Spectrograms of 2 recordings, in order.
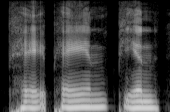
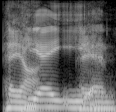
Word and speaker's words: paean: How do you pronounce that? Paean to Elon. Paean.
